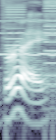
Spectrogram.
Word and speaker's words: beret: I get a different flower in my beret every month. See, I said beret this time. See, that's how time I pronounced it right.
